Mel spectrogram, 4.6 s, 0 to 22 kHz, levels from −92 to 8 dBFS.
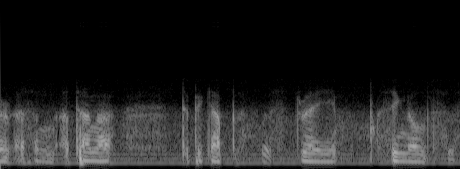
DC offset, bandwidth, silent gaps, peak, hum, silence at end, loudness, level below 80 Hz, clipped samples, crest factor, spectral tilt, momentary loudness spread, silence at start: under 0.1%; 3.2 kHz; none; -14 dBFS; none; 0 s; -36 LUFS; under -90 dBFS; under 0.1%; 22 dB; -12 dB/octave; 13 LU; 0 s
